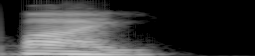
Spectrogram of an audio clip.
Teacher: o a é vogal o i semivogal porque o a é forte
